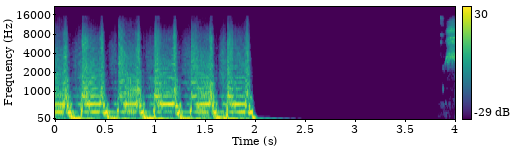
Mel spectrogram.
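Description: A distorted, melodic 7th neurobass synth patch made in Serum, heard clean before the FL Studio post-processing. It plays a sustained pitched bass with a rapid rhythmic pulse and cuts off about two seconds in.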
